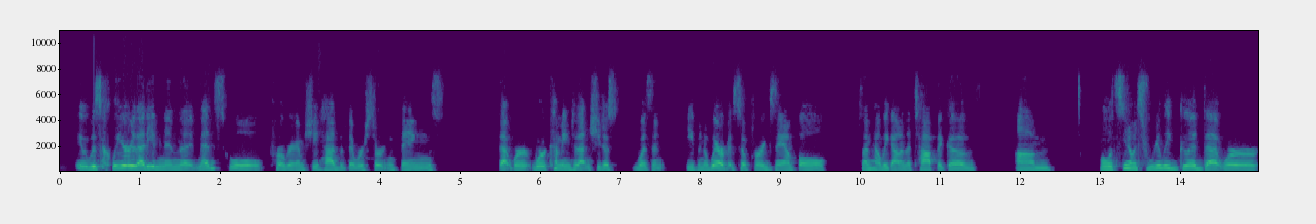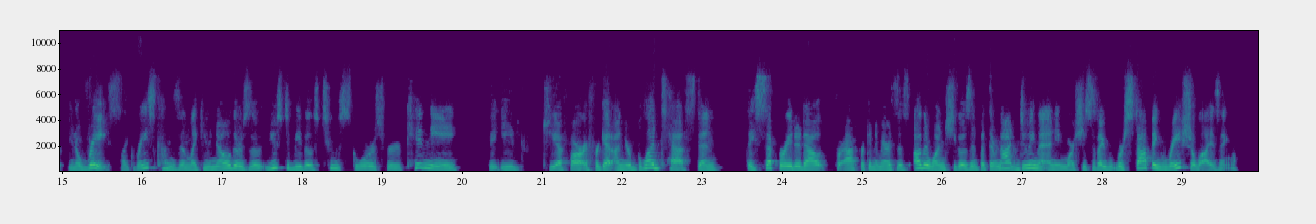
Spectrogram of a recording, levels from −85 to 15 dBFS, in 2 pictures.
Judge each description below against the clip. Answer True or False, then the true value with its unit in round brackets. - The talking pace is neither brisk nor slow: False (210 wpm)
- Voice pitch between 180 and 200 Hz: True (190 Hz)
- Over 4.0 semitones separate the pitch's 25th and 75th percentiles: True (4.6 semitones)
